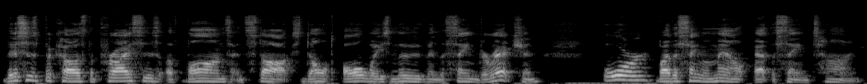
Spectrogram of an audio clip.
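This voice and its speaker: A podcast host with a mid-range, animated voice reads formal fund descriptions aloud at a measured, steady pace, now and then breaking off for plain spoken asides.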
